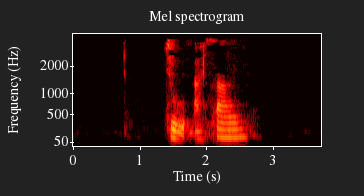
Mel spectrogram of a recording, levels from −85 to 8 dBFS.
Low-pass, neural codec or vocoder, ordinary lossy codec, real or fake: 3.6 kHz; codec, 16 kHz, 4 kbps, FreqCodec, larger model; MP3, 16 kbps; fake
